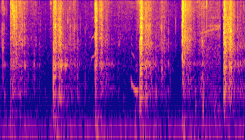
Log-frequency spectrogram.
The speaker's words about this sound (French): Soudain, il entend des bruits de pas.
